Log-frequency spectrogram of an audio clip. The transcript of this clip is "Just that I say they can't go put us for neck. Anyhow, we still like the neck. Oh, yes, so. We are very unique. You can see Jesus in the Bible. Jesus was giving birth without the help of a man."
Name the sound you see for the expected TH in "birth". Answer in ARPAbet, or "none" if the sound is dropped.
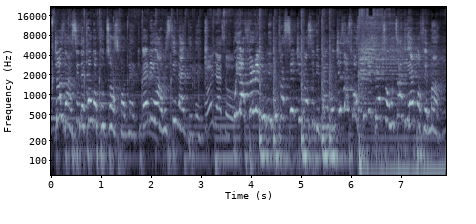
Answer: S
